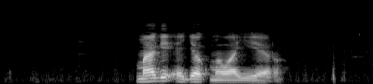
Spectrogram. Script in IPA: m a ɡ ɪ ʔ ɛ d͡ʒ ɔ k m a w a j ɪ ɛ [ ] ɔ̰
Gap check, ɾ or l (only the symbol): ɾ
